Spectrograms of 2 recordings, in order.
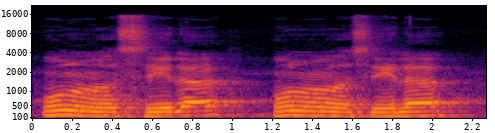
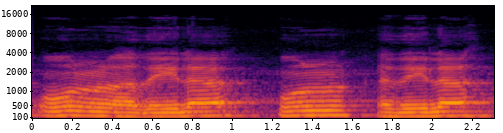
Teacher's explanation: تو زا کو پڑھتے ہوئے سیٹی کی آواز نکلے گی، تھوڑا سا زور لگے گا، انسیلا یہ لفظ زا کے ساتھ یہ ٹھیک ہے۔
